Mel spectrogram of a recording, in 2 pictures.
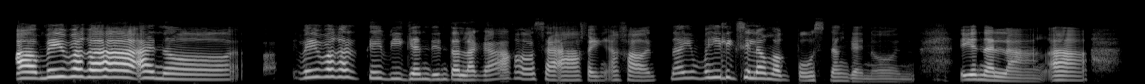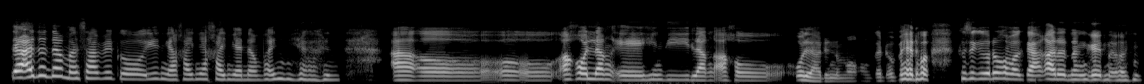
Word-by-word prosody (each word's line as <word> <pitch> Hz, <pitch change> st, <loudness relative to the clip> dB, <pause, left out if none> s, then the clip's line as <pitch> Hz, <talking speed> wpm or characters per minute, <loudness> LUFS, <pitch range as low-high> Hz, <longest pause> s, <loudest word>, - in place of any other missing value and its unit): Ah, 290 Hz, +2 st, +10 dB
may 350 Hz, +3 st, +5 dB
mga 360 Hz, -2 st, +7 dB, 0.6 s
ano, 260 Hz, -3 st, -2 dB, 1.3 s
may 320 Hz, +4 st, -1 dB
mga 340 Hz, -5 st, +1 dB
kaibigan 255 Hz, -3 st, -4 dB
din 235 Hz, 0 st, -8 dB
talaga 215 Hz, 0 st, -2 dB
ako 245 Hz, -3 st, -6 dB
sa 205 Hz, -3 st, -2 dB
aking 190 Hz, -2 st, -8 dB
account 195 Hz, -3 st, -6 dB
na 260 Hz, +2 st, -7 dB
yung 295 Hz, 0 st, -8 dB
mahilig 310 Hz, 0 st, -4 dB
sila 290 Hz, -4 st, 0 dB
mag-post 195 Hz, -3 st, -6 dB
ng 175 Hz, -1 st, -10 dB
gano'n. 130 Hz, -3 st, -15 dB, 0.5 s
Ayun 225 Hz, 0 st, +1 dB
nalang, 155 Hz, -7 st, -2 dB
ah, 200 Hz, -1 st, +1 dB, 0.8 s
ano 325 Hz, +6 st, +7 dB
naman, 375 Hz, -8 st, -1 dB
sabi 280 Hz, 0 st, -5 dB
ko, 240 Hz, -2 st, -5 dB
yun 255 Hz, +3 st, -9 dB
nga 220 Hz, -1 st, -6 dB
kanya-kanya 235 Hz, -2 st, -6 dB
naman 230 Hz, +4 st, -8 dB
yan. 215 Hz, -2 st, -11 dB, 0.5 s
Oo, 200 Hz, -1 st, 0 dB, 0.6 s
oo, 205 Hz, -1 st, -8 dB, 0.3 s
ako 235 Hz, +3 st, +2 dB
lang 245 Hz, -3 st, 0 dB
eh, 205 Hz, 0 st, -3 dB
hindi 210 Hz, -2 st, -10 dB
lang 195 Hz, -1 st, -2 dB
ako 195 Hz, 0 st, -4 dB, 0.5 s
wala 175 Hz, -7 st, -3 dB
rin 150 Hz, -1 st, -13 dB
naman 145 Hz, 0 st, -16 dB
akong 150 Hz, -1 st, -30 dB
gano'n. 165 Hz, +1 st, -16 dB
Pero 235 Hz, +1 st, +2 dB, 0.4 s
kung 270 Hz, -, -7 dB
siguro 270 Hz, 0 st, -1 dB
kung 250 Hz, -3 st, 0 dB
magkakaroon 225 Hz, +1 st, +2 dB
ng 220 Hz, 0 st, -3 dB
gano'n, 200 Hz, -3 st, -2 dB
225 Hz, 135 wpm, -22 LUFS, 200-265 Hz, 1.3 s, Ah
